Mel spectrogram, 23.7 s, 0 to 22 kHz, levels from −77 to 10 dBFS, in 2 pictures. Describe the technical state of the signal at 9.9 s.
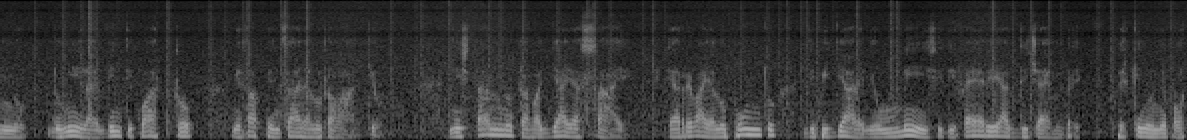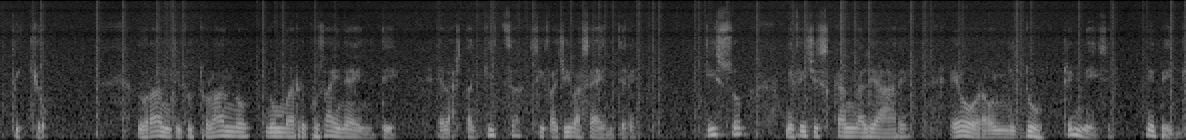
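At 9.9 s the speech signal is intact, with only the room's own background noise sitting about 17 dB below the speech.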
